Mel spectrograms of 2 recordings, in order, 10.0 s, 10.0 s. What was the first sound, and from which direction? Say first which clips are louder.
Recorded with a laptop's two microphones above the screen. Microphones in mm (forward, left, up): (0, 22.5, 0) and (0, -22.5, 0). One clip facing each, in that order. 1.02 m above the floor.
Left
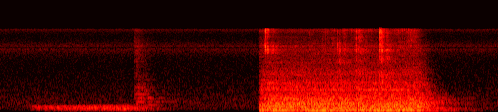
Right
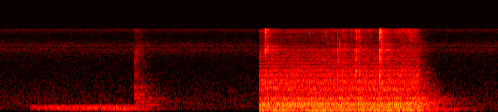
An explosion: right 2 dB; 50° right (ahead or behind).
